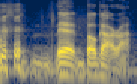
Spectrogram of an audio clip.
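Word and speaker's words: Bolgheri: Anyway, we went to Bolgara. You roll the R's. Bolgara. If you could roll your R's better. I can't roll very well. Bolgara with the rolled R, which is gorgeous.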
